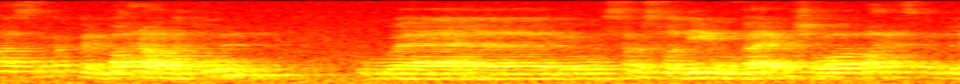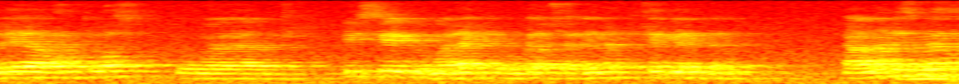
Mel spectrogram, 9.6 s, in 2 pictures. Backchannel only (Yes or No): Yes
